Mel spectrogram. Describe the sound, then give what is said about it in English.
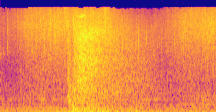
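A fire bolt spell explodes in a fantasy video game during a fight with frostbite spiders. A sudden loud burst swells into a sustained, roaring rumble that holds for about two seconds. “Shooting firebolts at him.”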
